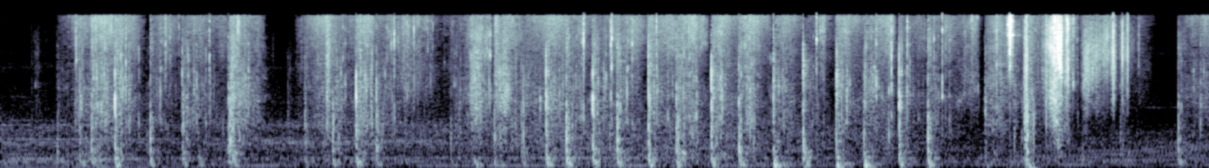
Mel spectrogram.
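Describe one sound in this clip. Footsteps thud steadily on a hard floor.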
